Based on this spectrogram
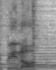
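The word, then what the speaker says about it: pilote: पिलॉट। पिलॉट। In French पायलट will be पिलॉट। पिलॉट। Trivia. Next it has same spelling, there is no change in the spelling.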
